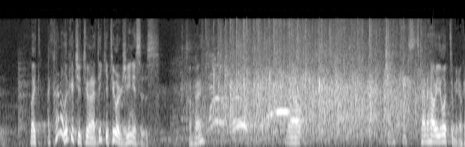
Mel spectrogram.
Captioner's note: applause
